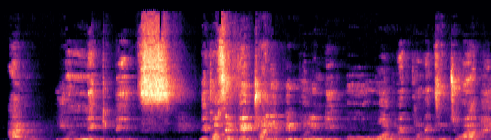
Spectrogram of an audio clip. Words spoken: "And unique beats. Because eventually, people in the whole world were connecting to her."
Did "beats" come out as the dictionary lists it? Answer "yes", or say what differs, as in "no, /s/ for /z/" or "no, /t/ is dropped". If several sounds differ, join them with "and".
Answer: yes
